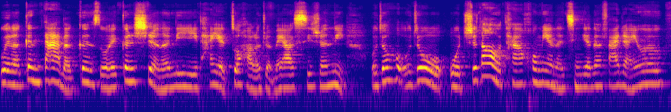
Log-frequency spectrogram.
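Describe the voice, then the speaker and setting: A woman at medium pitch and moderate pace with ordinary pitch variation, audible room echo and noticeable background noise. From Anhui, Shucheng (Lu'an). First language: Anhui dialect (Jianghuai Mandarin) (speaking Chinese). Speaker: podcast host. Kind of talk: casual chat. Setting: at home, sitting on the floor.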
